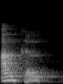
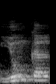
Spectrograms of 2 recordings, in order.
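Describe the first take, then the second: First: The word begins with an 'uh' sound. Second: The word begins with a 'yu' sound. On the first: The speaker calls it right. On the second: The speaker calls it wrong.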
